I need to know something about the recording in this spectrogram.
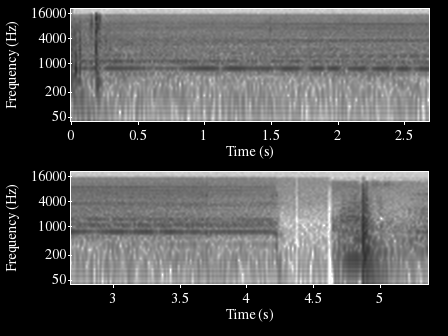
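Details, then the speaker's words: Tesla Model Y L six-seater power seat moving: steady mid-pitched electric whine for about four seconds, then stops; seat motor whines louder than expected, owner unsure if normal. "Is this supposed to make that noise? There's like a weird whine there."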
